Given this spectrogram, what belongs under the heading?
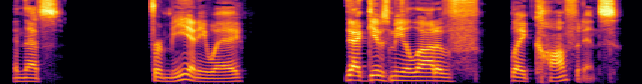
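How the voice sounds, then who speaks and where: At a fairly slow pace, a man talks in a plain, everyday voice with medium pitch and fairly even intonation. The recording is very clean, with a silent background. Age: 30s. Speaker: salesperson starting a video production company. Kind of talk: casual chat.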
